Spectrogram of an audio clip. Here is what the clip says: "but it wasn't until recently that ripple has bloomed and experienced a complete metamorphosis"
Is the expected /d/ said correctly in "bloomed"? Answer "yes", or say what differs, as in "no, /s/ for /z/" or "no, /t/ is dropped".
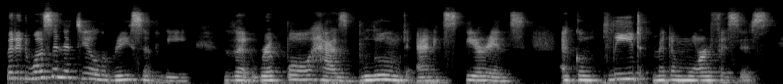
yes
